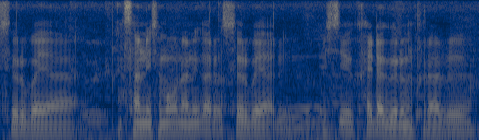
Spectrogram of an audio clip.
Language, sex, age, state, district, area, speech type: Bodo, male, 18-30, Assam, Baksa, rural, spontaneous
